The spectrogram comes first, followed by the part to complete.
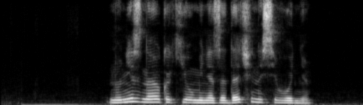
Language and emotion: Russian, neutral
